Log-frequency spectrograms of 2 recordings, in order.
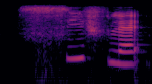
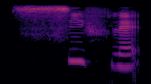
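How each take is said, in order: First: Sifflet higher and louder, falling; word emphasised. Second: Said in the usual way. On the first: Shown as a demonstration. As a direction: announce Sifflet brightly. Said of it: "word said emphatically". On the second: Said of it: "word repeated plainly".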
